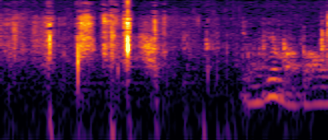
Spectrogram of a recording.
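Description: Plastic packaging wrap crinkling and small parts clicking as a new portable generator is unpacked by hand, with a short vocal sound near the end.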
